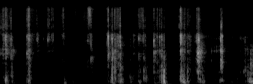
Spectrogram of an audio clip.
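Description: Tarot cards being drawn and shuffled from a deck, a quick run of crisp dry flicks and snaps, close and clear with no talk.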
